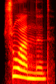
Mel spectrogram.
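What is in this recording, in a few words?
"шуанныд", Komi, female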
